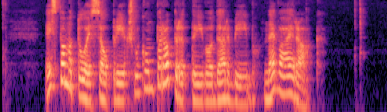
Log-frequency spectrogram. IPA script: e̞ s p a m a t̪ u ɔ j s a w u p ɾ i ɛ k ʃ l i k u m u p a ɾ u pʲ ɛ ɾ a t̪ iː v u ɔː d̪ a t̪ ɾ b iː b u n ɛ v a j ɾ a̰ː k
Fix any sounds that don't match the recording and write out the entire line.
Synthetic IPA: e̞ s p a m a t̪ u ɔ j s a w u p ɾ i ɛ k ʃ l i k u m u p a ɾ ɔ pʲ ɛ ɾ a t̪ iː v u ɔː d̪ a ɾ b iː b u n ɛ v a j ɾ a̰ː k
